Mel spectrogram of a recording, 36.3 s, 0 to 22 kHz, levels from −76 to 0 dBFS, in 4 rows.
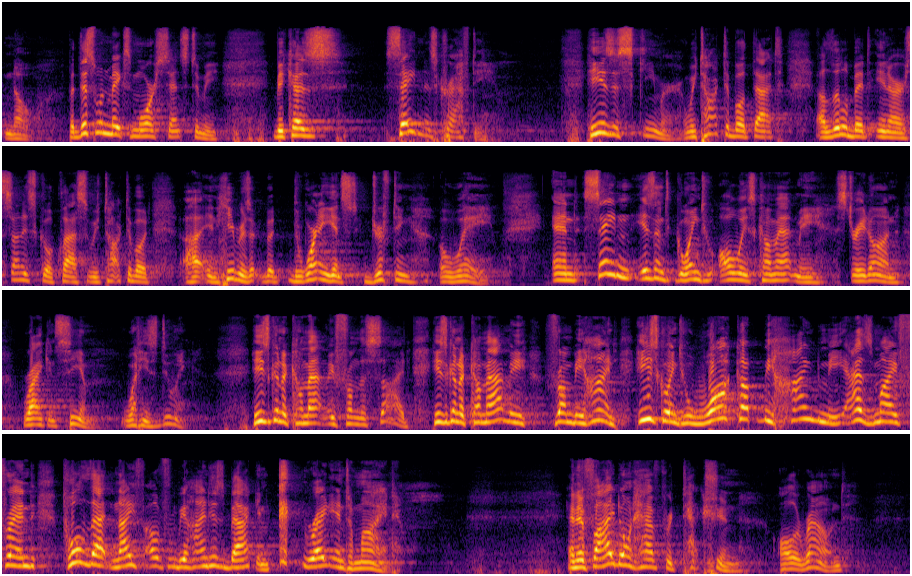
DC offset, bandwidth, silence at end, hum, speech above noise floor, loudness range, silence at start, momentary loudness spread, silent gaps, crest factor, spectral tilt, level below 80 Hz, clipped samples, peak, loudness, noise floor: under 0.1%; 11 kHz; 0.6 s; none; 34 dB; 6 LU; 0 s; 14 LU; none; 16 dB; -5 dB/octave; -42 dBFS; under 0.1%; 0 dBFS; -15 LUFS; -48 dBFS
